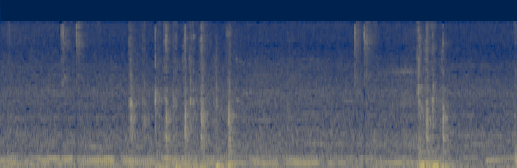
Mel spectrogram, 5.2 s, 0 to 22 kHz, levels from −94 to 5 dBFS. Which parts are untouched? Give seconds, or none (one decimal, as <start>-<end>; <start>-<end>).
0.0-5.2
